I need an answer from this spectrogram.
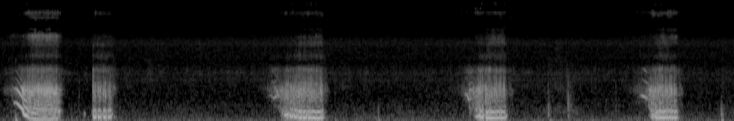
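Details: A sleeping long-haired Chihuahua in Solvang, California, snores loudly indoors: four rough, rasping snore bursts spaced about three seconds apart, each with a short catch, and quiet pauses between breaths.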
